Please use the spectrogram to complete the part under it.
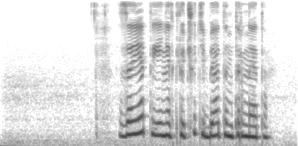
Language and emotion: Russian, neutral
